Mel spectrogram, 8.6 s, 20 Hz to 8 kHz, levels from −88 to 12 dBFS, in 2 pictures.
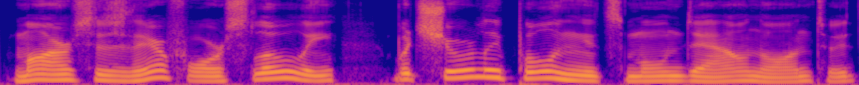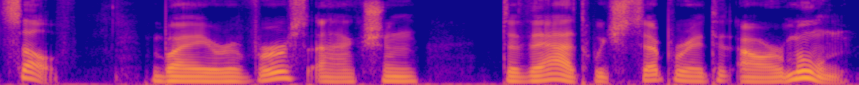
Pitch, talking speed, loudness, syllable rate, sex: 135 Hz, 160 wpm, -19 LUFS, 5.0 syllables/s, male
